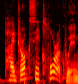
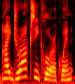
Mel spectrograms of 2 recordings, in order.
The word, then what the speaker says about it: hydroxychloroquine: few weeks we've been hearing these six syllables over and over again hydroxychloroquine hydroxychloroquine i happen to be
